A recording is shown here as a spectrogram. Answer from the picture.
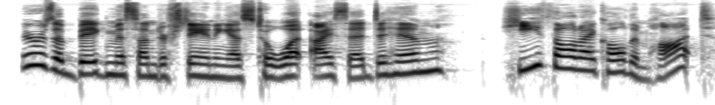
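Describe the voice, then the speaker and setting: A woman at medium pitch with very wide pitch swings and a fairly quick pace, on a very clean recording with a silent background and dry, close sound with no echo. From Arkansas. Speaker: church ministry director. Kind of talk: casual chat.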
